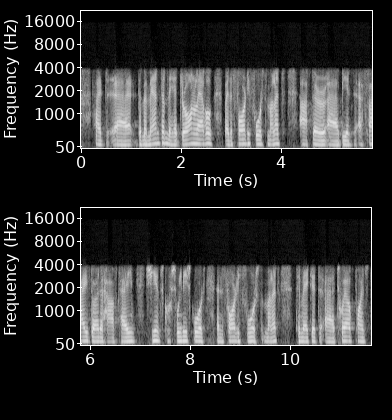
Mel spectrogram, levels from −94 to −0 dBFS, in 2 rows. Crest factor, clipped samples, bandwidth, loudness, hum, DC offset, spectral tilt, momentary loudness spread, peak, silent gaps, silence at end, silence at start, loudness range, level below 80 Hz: 14 dB; under 0.1%; 4.1 kHz; -16 LUFS; none; under 0.1%; -9 dB/octave; 5 LU; -4 dBFS; none; 0.05 s; 0 s; 1 LU; -48 dBFS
